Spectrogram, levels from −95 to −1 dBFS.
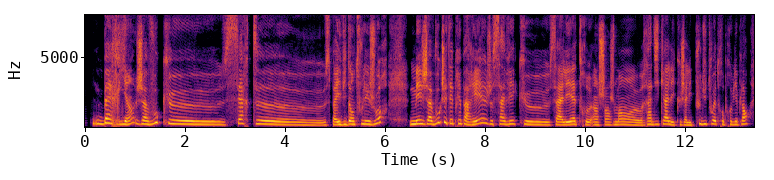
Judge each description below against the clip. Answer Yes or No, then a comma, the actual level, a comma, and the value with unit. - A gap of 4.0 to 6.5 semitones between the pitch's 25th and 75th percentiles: No, average, 3.5 semitones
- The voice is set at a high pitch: Yes, high, 220 Hz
